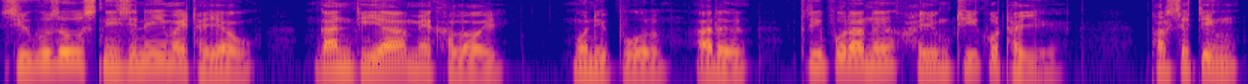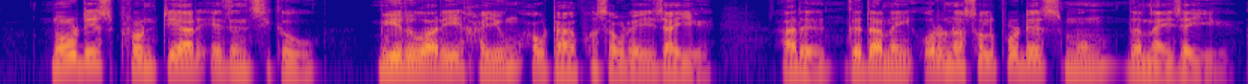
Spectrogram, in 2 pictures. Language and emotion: Bodo, neutral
